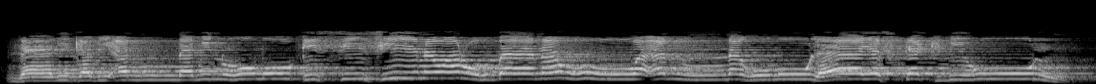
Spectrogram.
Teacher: خلف عن حمزة بترك الغنة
